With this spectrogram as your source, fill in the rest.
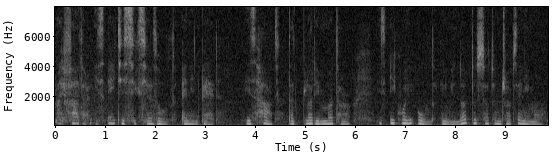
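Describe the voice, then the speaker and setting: Soft-spoken and somewhat breathy, a woman with a French accent talks fairly slowly in a dark, mellow tone at a medium pitch, her intonation fairly even. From France. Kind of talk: short story reading. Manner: relaxing, soft.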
